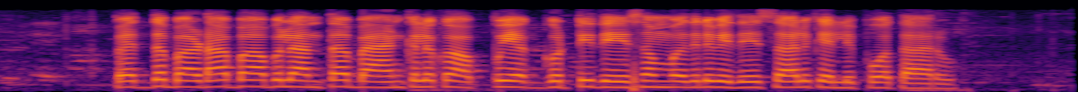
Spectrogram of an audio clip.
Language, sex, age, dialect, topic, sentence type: Telugu, female, 18-24, Utterandhra, banking, statement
